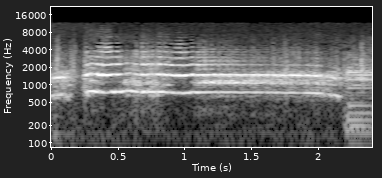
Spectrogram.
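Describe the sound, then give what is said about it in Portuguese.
A rooster crows once in a long, sustained, strident call that holds a fairly even pitch for about two seconds before breaking off abruptly. “A gente pensa que ao romper do dia, o galo canta pra saudar o sol.”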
